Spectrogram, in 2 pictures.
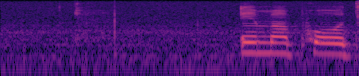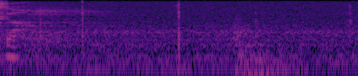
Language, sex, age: South Ndebele, female, 21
